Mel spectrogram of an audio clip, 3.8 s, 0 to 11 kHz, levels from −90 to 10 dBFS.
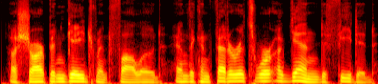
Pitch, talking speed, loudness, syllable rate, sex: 110 Hz, 160 wpm, -18 LUFS, 6.5 syllables/s, male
